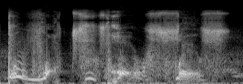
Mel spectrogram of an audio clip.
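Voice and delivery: slow villain line; lightly voiced supervillain; Doctor Doom voice. Shown as a demonstration. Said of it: "let me try".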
